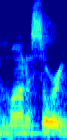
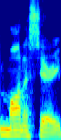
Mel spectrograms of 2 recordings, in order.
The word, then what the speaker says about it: Montessori: A lot of people use the Montessori name and don't necessarily. I even said it wrong. I said Montessori, but it's Montessori.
